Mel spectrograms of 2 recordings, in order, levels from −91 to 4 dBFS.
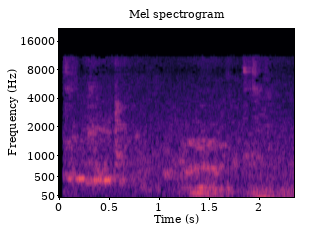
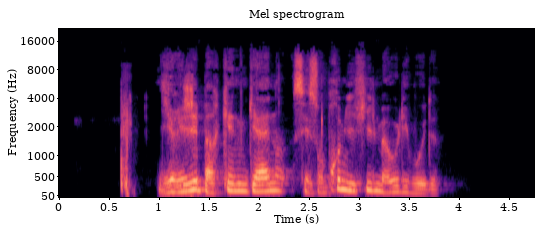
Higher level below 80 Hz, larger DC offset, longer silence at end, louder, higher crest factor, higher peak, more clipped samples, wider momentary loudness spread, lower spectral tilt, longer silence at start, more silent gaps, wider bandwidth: second, -58 dBFS vs -52 dBFS; neither; second, 0 s vs 0.95 s; second, -41 LUFS vs -18 LUFS; about the same, 16 dB vs 18 dB; second, -24 dBFS vs -2 dBFS; neither; second, 11 LU vs 14 LU; about the same, -4 dB/octave vs -5 dB/octave; second, 0.05 s vs 0.6 s; neither; second, 11.5 kHz vs 13.5 kHz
